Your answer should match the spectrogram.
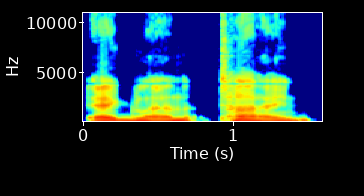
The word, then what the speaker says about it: eglantine: So I'm very fond of eglantine and I'll spell it. It's e g l a n egglantine t y n e which is the oldfashioned spelling.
